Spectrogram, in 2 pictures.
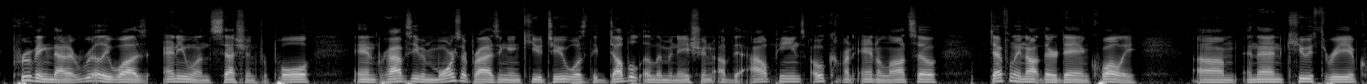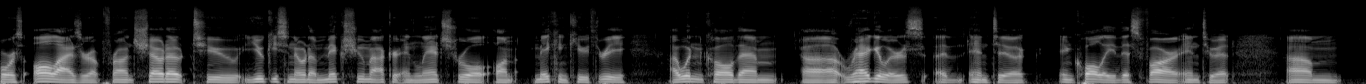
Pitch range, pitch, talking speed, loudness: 105-120 Hz, 110 Hz, 155 wpm, -24 LUFS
